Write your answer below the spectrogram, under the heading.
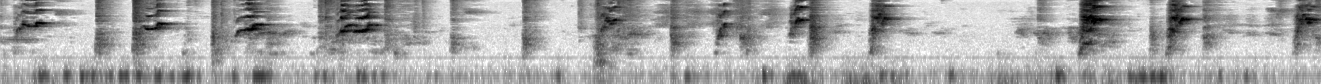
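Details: Javan myna (jalak kebo) singing in the morning: a run of harsh, scratchy, broadband chatter bursts, each under half a second, repeated about every second with short squeaky notes between, over a low steady hum.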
